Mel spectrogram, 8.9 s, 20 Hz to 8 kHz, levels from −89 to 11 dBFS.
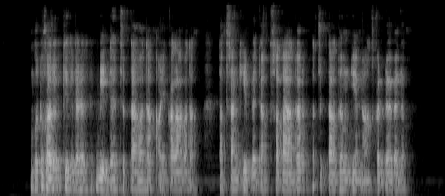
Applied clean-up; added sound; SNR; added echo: neural mask model DeepFilterNet 3.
